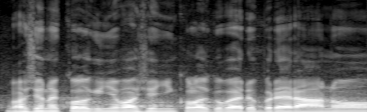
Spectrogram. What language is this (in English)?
Czech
